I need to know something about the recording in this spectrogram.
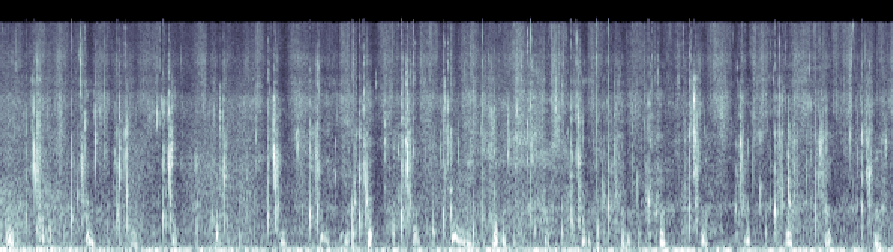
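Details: A dog named Max, who always wants to lick his owner's face, licking steadily indoors: a dense, continuous patter of moist clicks and smacks, with occasional louder slurps and faint low thuds.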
